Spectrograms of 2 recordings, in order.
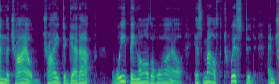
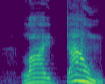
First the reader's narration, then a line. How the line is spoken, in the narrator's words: cried the snow boy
